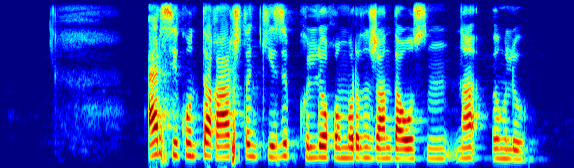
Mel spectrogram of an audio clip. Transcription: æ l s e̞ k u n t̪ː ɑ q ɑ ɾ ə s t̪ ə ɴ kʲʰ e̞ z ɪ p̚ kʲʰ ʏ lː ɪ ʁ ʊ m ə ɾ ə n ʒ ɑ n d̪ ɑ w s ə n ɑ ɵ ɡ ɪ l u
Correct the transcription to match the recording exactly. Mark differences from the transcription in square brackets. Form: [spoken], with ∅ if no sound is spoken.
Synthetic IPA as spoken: æ [ɾ] s e̞ k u n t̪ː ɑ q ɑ ɾ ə [ʃ] t̪ ə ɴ kʲʰ e̞ z ɪ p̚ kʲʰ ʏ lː ɪ ʁ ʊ m ə ɾ ə n ʒ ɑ n d̪ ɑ w s ə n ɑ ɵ [ŋ] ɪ l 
